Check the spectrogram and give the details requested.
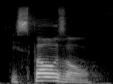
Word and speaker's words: disposal: Et ici, vous avez un I court. Disposal. Disposal. Le traitement, l'évacuation, l'élimination des déchets. Disposal. OK? Non, disposal. Il faut vraiment bien faire cet accent tonique.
